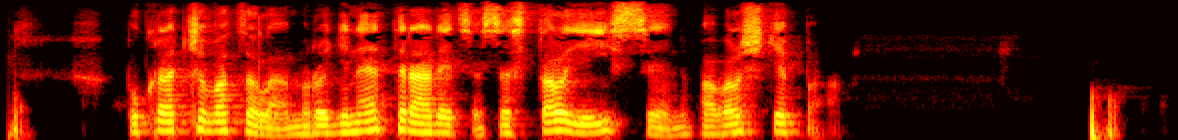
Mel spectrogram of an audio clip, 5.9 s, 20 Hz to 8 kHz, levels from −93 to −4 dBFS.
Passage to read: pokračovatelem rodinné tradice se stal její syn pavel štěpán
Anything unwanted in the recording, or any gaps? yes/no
no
